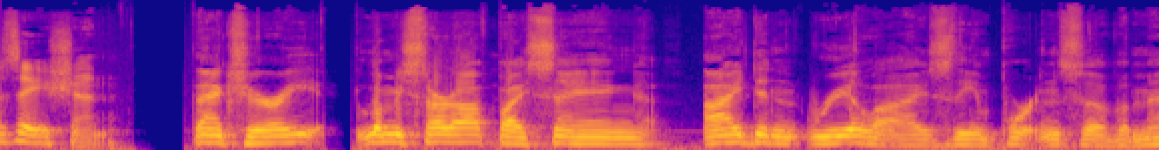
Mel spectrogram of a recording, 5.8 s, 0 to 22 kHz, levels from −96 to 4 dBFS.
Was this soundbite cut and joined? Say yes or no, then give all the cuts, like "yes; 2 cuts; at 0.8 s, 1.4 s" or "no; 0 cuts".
no; 0 cuts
